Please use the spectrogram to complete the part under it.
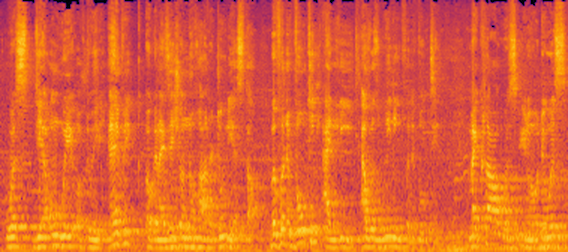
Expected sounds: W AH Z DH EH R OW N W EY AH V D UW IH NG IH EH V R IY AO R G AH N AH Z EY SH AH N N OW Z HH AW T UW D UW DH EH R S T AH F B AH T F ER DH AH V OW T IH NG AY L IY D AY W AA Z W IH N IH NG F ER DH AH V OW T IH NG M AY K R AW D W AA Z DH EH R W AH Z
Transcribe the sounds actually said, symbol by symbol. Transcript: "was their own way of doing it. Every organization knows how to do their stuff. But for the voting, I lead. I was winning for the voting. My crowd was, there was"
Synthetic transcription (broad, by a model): W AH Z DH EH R OW N W EY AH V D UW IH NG IH EH V R IY AO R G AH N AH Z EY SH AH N N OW HH AW T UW D UW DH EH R S T AH F B AH T F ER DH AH V OW T IH NG AY L IY D AY W AA Z W IH N IH NG F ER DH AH V OW T IH NG M AY K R AW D W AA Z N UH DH W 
